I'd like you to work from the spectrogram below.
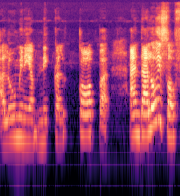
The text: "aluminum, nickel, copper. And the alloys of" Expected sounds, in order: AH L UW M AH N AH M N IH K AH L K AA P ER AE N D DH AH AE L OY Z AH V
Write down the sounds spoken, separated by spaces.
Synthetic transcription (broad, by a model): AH L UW M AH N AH M N IH K AH L K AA P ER AE N D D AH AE L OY S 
